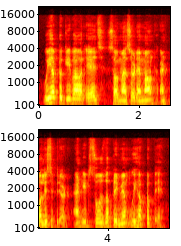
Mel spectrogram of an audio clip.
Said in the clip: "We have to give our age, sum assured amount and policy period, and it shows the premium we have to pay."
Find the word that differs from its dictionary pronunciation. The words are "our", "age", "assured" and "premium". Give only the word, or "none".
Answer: assured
